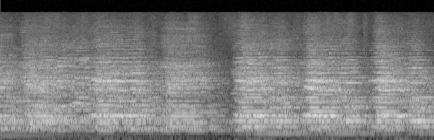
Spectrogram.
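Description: Mixed choir singing sustained chords with bowed strings (violins and cello) accompanying. A short dip a little past two seconds in before a new chord with a lower bass note comes in.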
